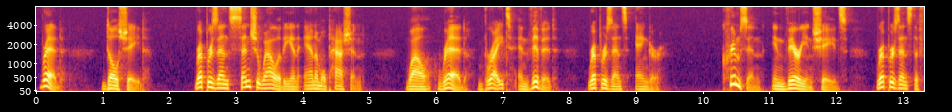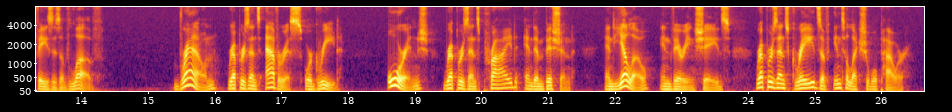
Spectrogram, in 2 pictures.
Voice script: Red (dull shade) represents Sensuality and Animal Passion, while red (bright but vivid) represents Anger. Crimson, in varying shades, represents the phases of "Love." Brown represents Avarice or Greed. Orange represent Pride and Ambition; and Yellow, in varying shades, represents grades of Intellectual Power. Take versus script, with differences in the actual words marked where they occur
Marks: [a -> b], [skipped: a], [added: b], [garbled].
Red (dull shade) represents Sensuality and Animal Passion, while red (bright [but -> and] vivid) represents Anger. Crimson, in varying shades, represents the phases of "Love." Brown represents Avarice or Greed. Orange [represent -> represents] Pride and Ambition; and Yellow, in varying shades, represents grades of Intellectual Power.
